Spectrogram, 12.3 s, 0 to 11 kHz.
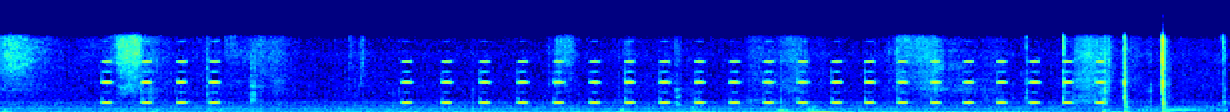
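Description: Audi A4 Avant's parking-sensor warning beeping at about three beeps a second as an obstacle is detected during parking: a short run of four beeps, a pause, then a long even run that stops near the end. A sharp click follows the last beep.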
